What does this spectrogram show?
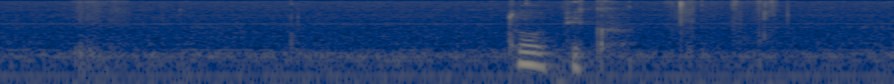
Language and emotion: Russian, neutral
